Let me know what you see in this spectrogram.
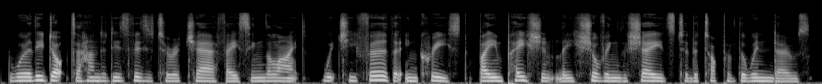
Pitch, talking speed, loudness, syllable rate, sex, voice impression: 160 Hz, 190 wpm, -19 LUFS, 5.4 syllables/s, female, feminine, very adult-like, slightly intellectual, calm, elegant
